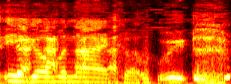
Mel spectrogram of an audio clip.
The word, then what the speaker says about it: egomaniacal: It's what? Egomaniacal. I met him once. I'm trying to think of the real pronunciation. Egomaniac? Egomaniacal. You can tell they just said it into our ear because we said it at the same time. It's egomaniacal. we are the dumbest radio hosts.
